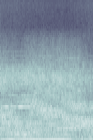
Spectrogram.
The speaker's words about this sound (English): Planes. How low they're flying.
